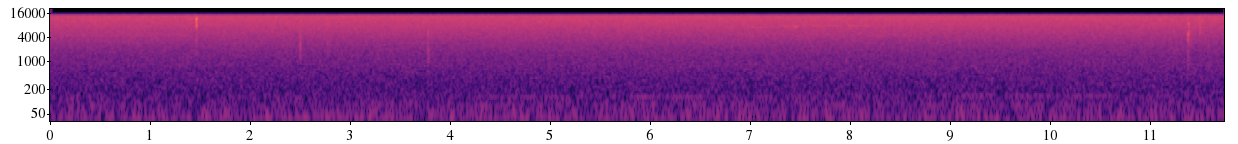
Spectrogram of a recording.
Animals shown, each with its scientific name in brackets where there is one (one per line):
Golden-crowned Kinglet (Regulus satrapa)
